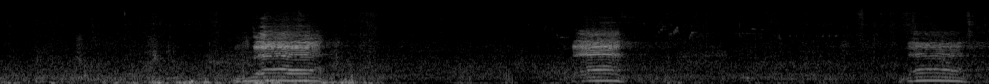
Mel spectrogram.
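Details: Zwartbles ewes and lambs at pasture in County Kilkenny, Ireland, on a hot May day, some grazing, some in shade; three wavering harmonic bleats spaced about three seconds apart over soft rustling background.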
